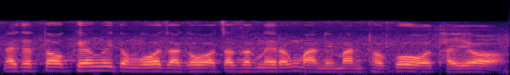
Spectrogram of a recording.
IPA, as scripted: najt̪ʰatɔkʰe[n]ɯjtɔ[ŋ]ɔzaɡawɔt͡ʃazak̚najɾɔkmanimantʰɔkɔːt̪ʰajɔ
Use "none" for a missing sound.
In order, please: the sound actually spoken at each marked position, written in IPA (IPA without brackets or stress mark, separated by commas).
ŋ, ŋ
